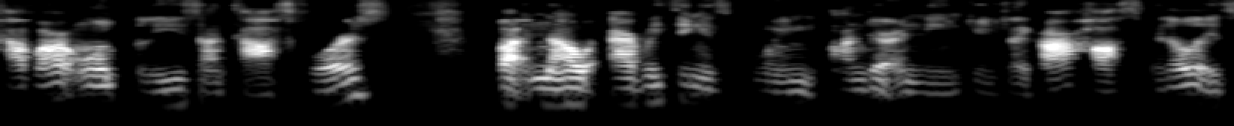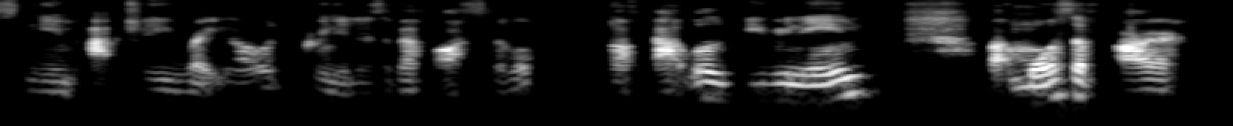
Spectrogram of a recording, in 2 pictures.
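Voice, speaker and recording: Recorded with a dry, close sound with no echo, a man speaks in a Barbadian accent. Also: moderate pace, big swings in loudness. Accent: Barbadian (Bajan) English. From Barbados. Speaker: podcast host. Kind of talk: casual chat.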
